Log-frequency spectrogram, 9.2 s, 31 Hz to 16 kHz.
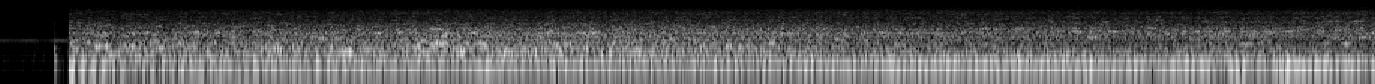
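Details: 1986 Jaguar XJ6, unstarted for two years, after fuel-system repairs: engine catches straight away and settles into a steady, even low idle with no misses or stumbles.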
